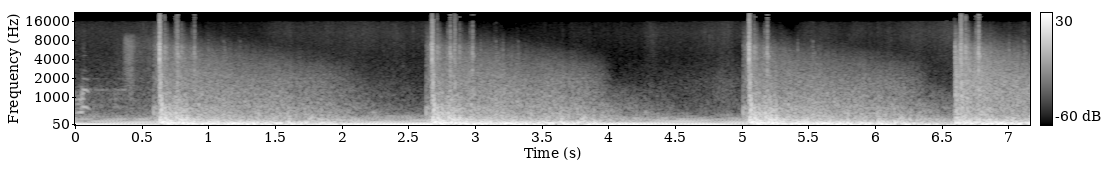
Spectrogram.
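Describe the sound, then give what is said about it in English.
A Benelli Super Black Eagle 3 shotgun fires loud blasts one after another, about five sharp booms, some in quick pairs, each trailing off into a long rumbling decay. No one speaks. “When the entire experience relies on the moment that trigger is pulled, your shotgun better be nothing less than perfect.”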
